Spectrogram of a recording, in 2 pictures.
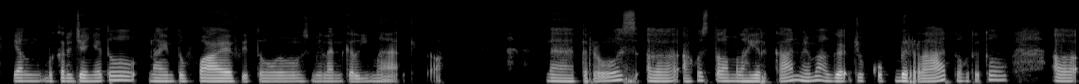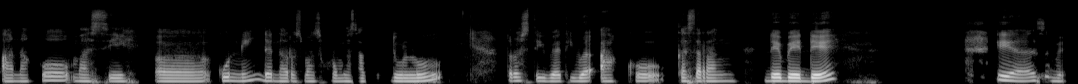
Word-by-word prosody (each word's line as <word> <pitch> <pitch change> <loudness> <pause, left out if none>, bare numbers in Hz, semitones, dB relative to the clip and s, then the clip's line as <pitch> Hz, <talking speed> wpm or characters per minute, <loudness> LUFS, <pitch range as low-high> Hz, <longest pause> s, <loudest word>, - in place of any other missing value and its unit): yang 150 0 0 0.2
bekerjanya 150 0 -1
tuh 195 - +1 0.3
nine 150 -1 -1
to - - +1 0.2
five 145 -1 +5
gitu 140 0 -9 0.5
9 140 0 -6
ke 140 - -1
5, 145 +1 -5 0.2
gitu. - - -17 1.0
Nah, 145 -2 -3
terus, 190 +7 -2
eee, 145 -1 0
aku 140 +5 -6
setelah 155 -3 -2
melahirkan 145 +2 -1
memang 170 -1 -2
agak 150 - +3
cukup 155 -1 -7
berat. 150 +3 +2
Waktu 160 +1 -7
itu, 205 -1 -6 0.4
eee, 150 -2 -1
anakku 150 +6 -2
masih, 145 -1 -3 0.2
eee, 145 -1 +1 0.2
kuning 170 +5 0
dan 160 -2 +1
harus 150 0 -4
masuk 145 0 -7
rumah 145 0 -4
sakit 145 0 -11
dulu, 155 +3 +3 0.6
terus 170 0 -2
tiba-tiba 150 0 +1
aku 150 +1 -1
keserang 155 -1 0 0.2
DBD. 160 - +8 1.6
Iya, 175 -5 +4
sebe 150 -3 -6
150 Hz, 115 wpm, -23 LUFS, 145-160 Hz, 1.6 s, DBD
